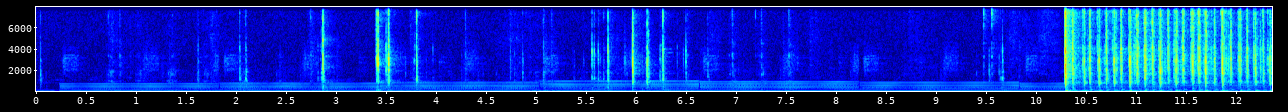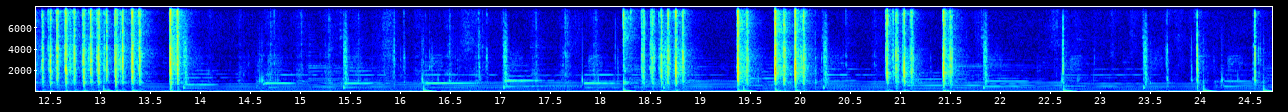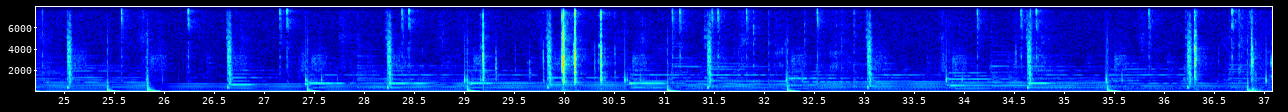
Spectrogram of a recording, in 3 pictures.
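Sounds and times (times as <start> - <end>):
battletron keyboard typing with black switches: 0.0 - 27.6, 28.2 - 33.2, 33.8 - 35.0, 35.8 - 37.0.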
